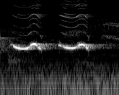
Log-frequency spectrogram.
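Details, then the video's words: Masked laughingthrush, a lively singing bird: two loud, clear whistled phrases, each rising and falling smoothly, about half a second apart, then fading. Faint low background rumble. "Burung Poksay Hongkong Gacor"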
